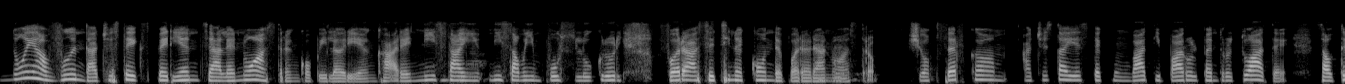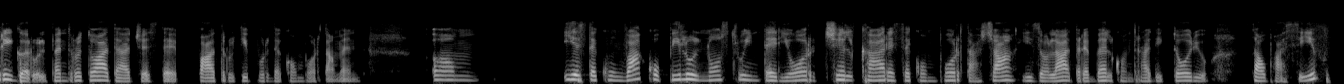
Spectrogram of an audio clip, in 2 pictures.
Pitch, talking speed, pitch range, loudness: 190 Hz, 125 wpm, 170-205 Hz, -27 LUFS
